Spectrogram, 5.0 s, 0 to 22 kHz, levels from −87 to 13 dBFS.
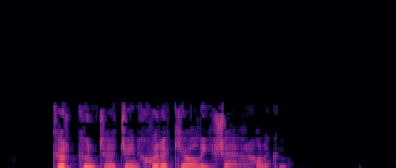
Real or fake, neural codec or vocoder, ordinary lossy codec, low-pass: real; none; MP3, 32 kbps; 9.9 kHz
